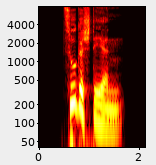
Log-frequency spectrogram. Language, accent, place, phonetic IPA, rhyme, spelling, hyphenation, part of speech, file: German, Germany, Berlin, [ˈt͡suːɡəˌʃteːən], -eːən, zugestehen, zu‧ge‧ste‧hen, verb, De-zugestehen.ogg
- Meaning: to concede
